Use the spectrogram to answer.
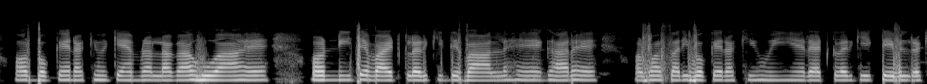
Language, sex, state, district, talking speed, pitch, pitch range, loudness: Hindi, female, Maharashtra, Sindhudurg, 195 wpm, 200 Hz, 195-205 Hz, -18 LUFS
